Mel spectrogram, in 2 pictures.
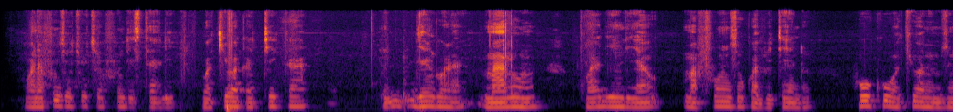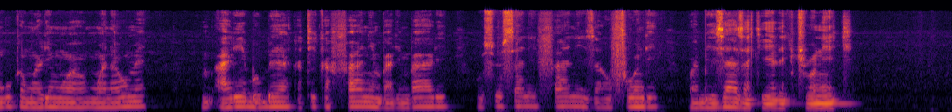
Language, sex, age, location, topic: Swahili, male, 25-35, Dar es Salaam, education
